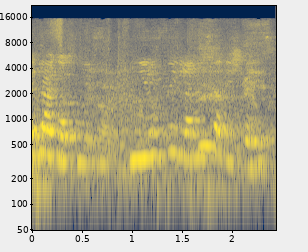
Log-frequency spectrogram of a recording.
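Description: Many children's voices talking over one another, with one loud voice right at the start.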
